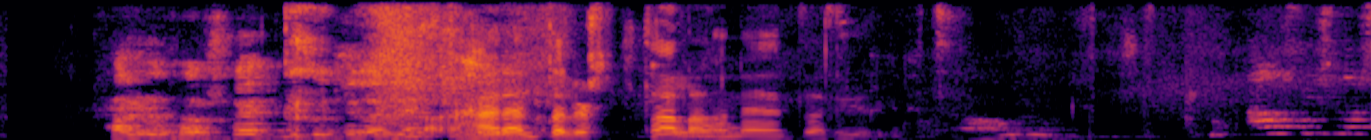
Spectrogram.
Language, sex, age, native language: Icelandic, female, 18-19, Icelandic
